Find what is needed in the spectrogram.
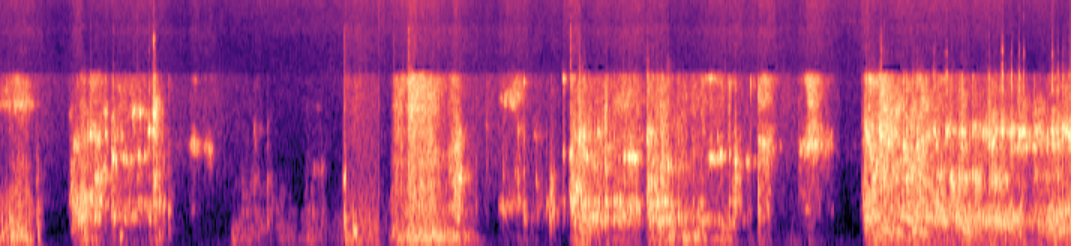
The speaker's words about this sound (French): Vous demander de l'allumer, s'il vous plaît. Et puis, on va vérifier votre voix sur le bruit de la tronçonneuse. On en a pour quelques secondes. Allez-y, s'il vous plaît, vous la démarrez. Alors, ça va démarrer.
